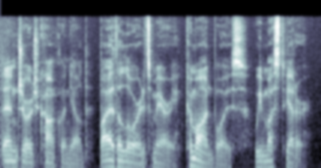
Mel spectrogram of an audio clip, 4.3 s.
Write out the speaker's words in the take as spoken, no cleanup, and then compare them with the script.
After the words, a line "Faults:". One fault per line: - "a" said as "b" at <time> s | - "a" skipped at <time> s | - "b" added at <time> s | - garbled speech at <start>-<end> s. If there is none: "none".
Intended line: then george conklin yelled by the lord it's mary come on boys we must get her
then george conklin yelled by the lord it's mary come on boys we must get her
Faults:
none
